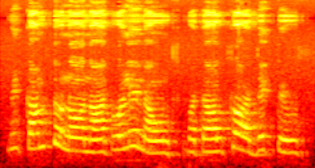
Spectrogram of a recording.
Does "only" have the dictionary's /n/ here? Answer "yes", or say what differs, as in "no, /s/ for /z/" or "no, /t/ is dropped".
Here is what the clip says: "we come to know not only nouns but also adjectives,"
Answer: no, /n/ is dropped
